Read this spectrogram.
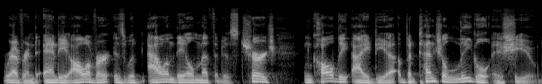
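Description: Low-pitched male radio news reporter. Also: quick pace. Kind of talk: scripted news narration.

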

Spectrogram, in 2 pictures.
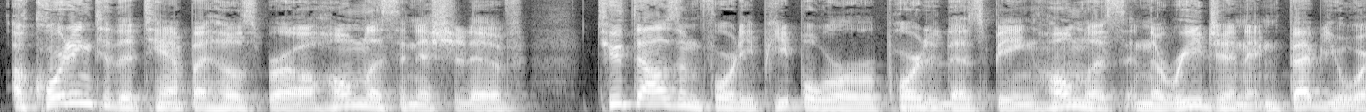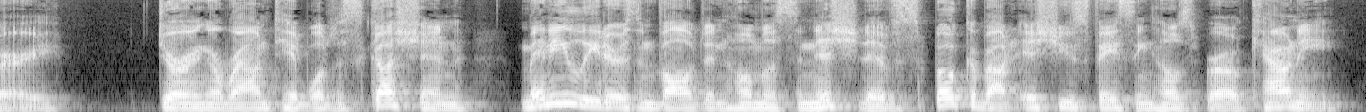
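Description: A man filing a scripted radio news report in a lively, varied delivery. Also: lowish voice, brisk, husky.

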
